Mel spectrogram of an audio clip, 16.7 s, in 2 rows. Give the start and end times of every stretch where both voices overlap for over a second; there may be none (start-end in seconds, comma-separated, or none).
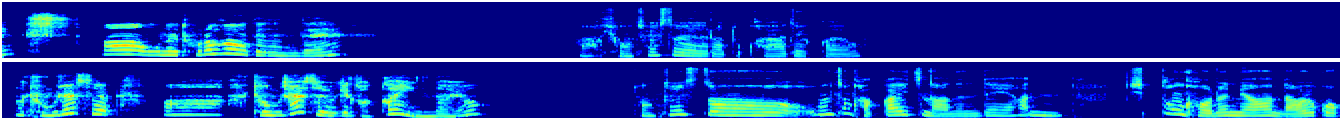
none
